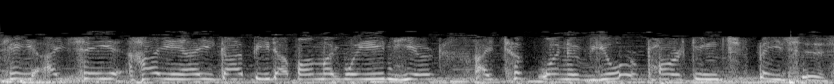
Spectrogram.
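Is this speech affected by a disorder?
Yes: cerebral palsy; distinctive impaired speech on phone call, voice matches caller's stage act; speech impediment noted by audience member, voice sounds typical of cerebral palsy to hosts.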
